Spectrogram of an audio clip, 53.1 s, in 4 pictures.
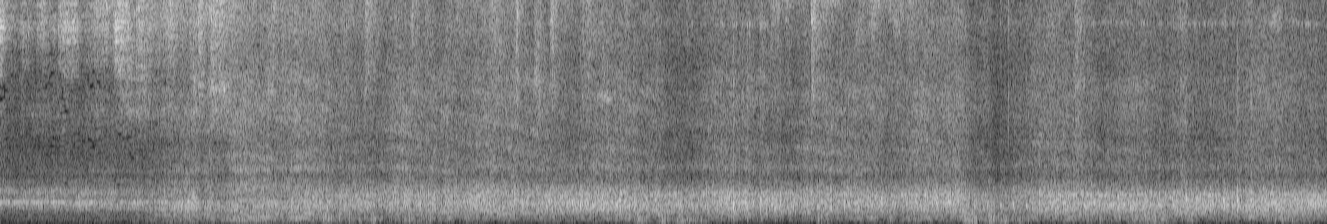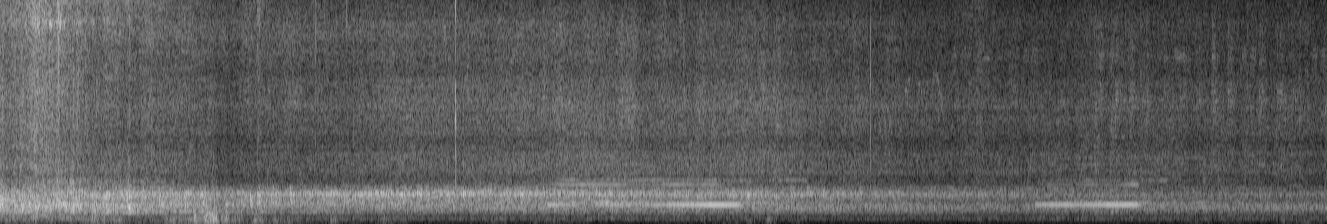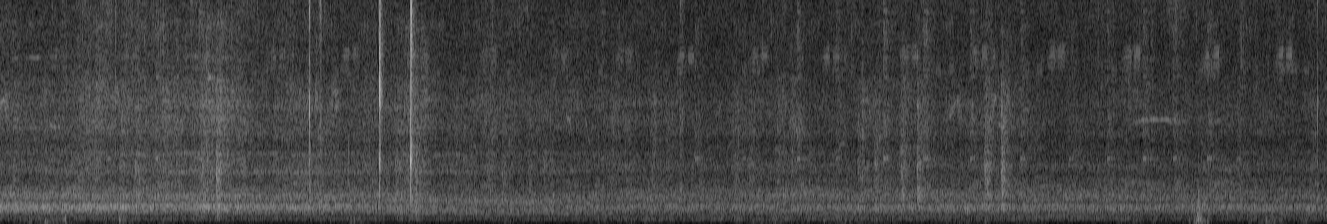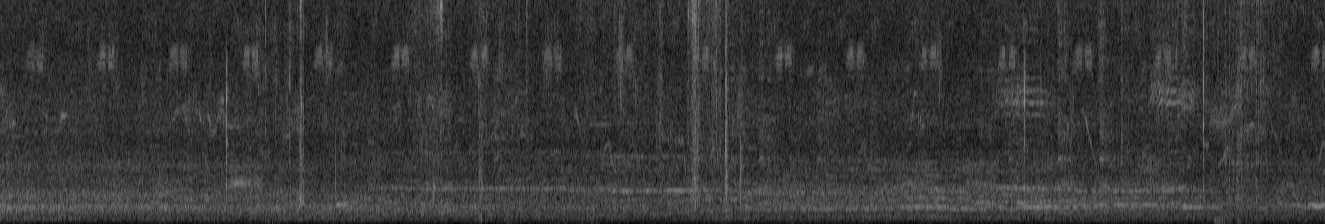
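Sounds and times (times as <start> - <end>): train horn blasts: 18.6 - 21.3, 23.5 - 25.6, 44.1 - 52.2
train wheels clattering over joints: 32.0 - 39.9.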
